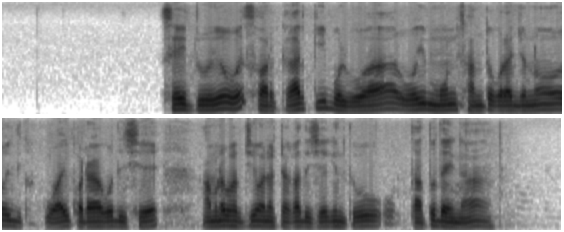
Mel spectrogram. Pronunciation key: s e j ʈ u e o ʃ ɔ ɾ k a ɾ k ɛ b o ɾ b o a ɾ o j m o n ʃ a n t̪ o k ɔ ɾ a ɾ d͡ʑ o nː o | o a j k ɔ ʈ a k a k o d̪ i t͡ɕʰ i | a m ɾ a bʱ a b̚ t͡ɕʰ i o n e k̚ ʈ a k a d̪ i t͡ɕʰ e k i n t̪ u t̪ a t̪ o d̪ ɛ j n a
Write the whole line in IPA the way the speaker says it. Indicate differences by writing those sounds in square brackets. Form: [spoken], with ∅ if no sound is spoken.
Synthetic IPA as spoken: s e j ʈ u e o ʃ ɔ ɾ k a ɾ k [i] b o [l] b o a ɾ o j m o n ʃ a n t̪ o k ɔ ɾ a ɾ d͡ʑ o nː o | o a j k ɔ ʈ a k a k o d̪ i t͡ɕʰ [e] | a m ɾ a bʱ a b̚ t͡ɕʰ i [ɔ] n e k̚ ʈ a k a d̪ i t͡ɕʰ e k i n t̪ u t̪ a t̪ o d̪ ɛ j n a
